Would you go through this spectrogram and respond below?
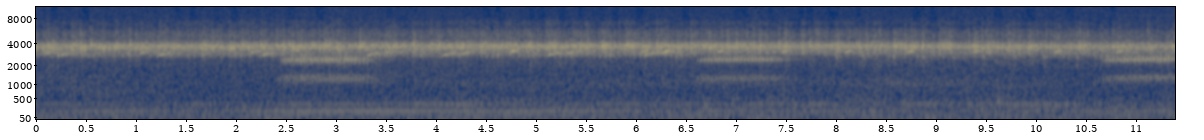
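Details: Three spaced tree frog calls at night in a North Carolina swamp, each a short, buzzy, tonal burst roughly four seconds apart, over a steady shrill chorus and a faint low hum.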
